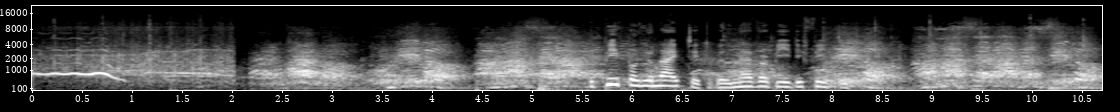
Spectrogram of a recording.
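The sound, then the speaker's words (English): A large crowd at the Assembly of the Social Movements cheers loudly and chants a slogan in rhythmic unison after participants announced that Egypt's Mubarak would soon step down, with applause and shouting filling the background throughout. “When the crowd, full of joy and happiness, calmed down a bit, the resolution was presented.”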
